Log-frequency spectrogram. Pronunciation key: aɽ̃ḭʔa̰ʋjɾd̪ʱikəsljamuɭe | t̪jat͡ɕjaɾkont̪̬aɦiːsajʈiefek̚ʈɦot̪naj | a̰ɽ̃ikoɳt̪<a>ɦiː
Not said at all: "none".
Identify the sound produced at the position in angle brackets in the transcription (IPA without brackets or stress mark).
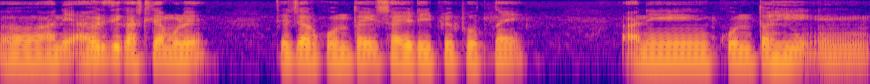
a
